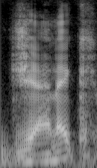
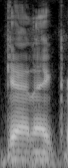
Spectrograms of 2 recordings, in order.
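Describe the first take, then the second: First: The name begins with a soft J sound. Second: The name begins with a hard K sound. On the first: This is the original pronunciation of the name. "the purest, correct way to say the name is Janik" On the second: This is how people in the US say it. "everybody in the U S calls it Canik"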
